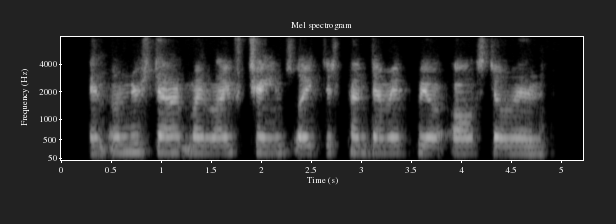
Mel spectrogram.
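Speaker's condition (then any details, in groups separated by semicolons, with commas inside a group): Aphasia; caused by functional neurological disorder, stroke ruled out, diagnosed first hospital day, FND intermittently affects walking; lost speech suddenly on waking for about five months, writing skills also declined, used whiteboard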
